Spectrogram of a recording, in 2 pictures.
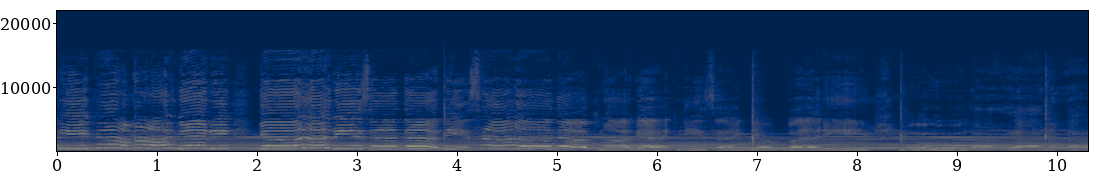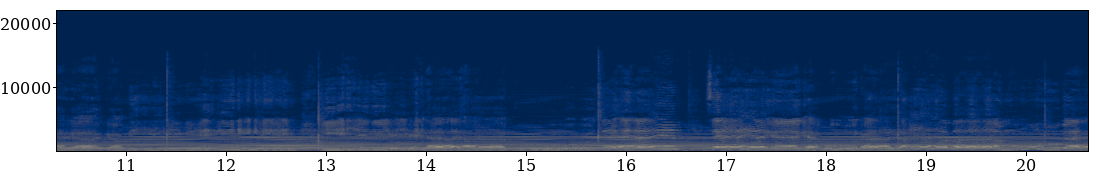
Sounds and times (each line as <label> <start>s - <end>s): Carnatic varnam 0.0s - 20.6s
